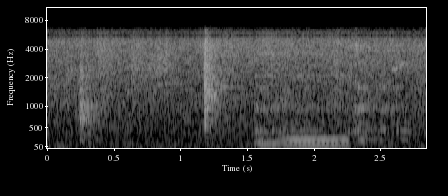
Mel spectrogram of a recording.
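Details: Halle, a pet dog, snoring in her sleep after a tiring day indoors: two faint clicks, then a short, low, tonal, buzzing snore lasting under a second, followed by quiet room hiss.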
